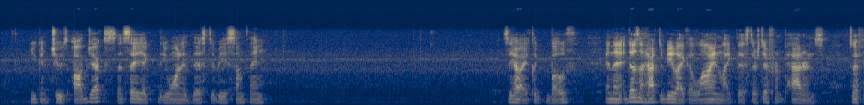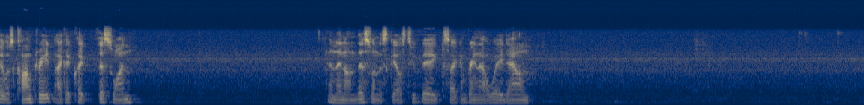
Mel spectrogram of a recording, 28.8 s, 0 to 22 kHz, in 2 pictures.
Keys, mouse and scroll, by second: 4.5 click, 11.8 click, 12.2 click, 17.6 click.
